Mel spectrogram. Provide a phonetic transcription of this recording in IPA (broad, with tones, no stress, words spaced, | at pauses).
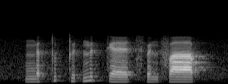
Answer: ŋɐ˨˥t̚t̪ʊ˥k̚t̪ɵ˧t̚n̪ɵ˥t̚ kɛː˨ t͡sʰɵ˨nfaː˧p̚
